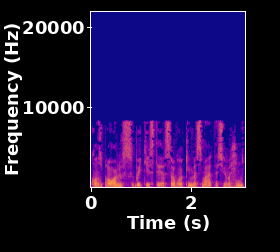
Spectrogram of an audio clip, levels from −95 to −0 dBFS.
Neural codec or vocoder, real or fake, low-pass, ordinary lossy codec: autoencoder, 22.05 kHz, a latent of 192 numbers a frame, VITS, trained on one speaker; fake; 9.9 kHz; MP3, 32 kbps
